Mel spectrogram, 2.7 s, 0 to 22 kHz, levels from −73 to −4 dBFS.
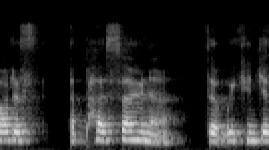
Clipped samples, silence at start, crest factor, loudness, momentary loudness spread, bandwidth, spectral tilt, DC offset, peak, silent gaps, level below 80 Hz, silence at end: under 0.1%; 0 s; 16 dB; -24 LUFS; 13 LU; 12.5 kHz; -6 dB/octave; under 0.1%; -8 dBFS; none; -70 dBFS; 0 s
